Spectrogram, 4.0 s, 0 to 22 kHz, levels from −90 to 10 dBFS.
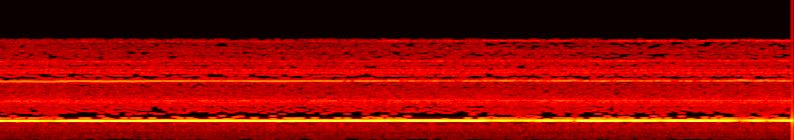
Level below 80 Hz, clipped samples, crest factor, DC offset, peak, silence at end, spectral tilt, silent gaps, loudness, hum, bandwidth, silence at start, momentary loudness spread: under -90 dBFS; under 0.1%; 6 dB; under 0.1%; -6 dBFS; 0 s; 7 dB/octave; none; -10 LUFS; none; 16 kHz; 0 s; 3 LU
